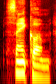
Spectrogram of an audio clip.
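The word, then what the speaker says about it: Saint-Cosme: o s m e si ça se prononce comme sain hom j'ai un po j'ai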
